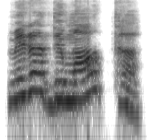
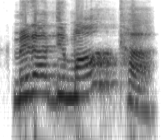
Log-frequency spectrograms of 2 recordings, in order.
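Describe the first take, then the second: First: Said in the usual way. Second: Emphatic outcry, punching दिमाग; anguished cry. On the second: Acted. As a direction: cry it out, leaning hard on दिमाग. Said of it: "ये कौन चिल्ला रहा है".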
